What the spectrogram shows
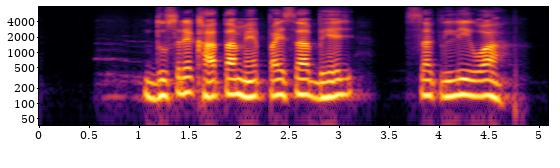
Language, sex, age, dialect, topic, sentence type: Magahi, male, 51-55, Northeastern/Surjapuri, banking, question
